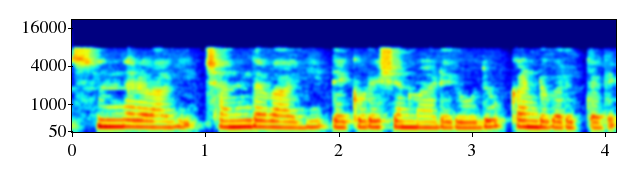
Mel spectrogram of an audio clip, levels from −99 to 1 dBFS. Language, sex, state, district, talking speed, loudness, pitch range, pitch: Kannada, female, Karnataka, Dharwad, 90 wpm, -15 LUFS, 200-225 Hz, 215 Hz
